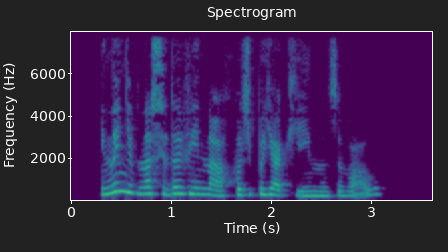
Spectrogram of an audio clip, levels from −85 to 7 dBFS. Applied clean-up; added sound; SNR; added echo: none; none; none; none.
